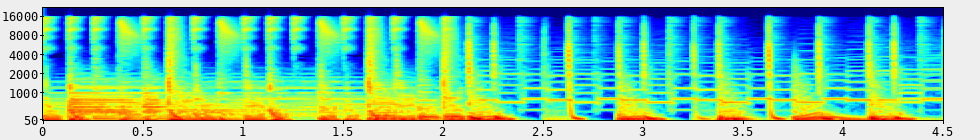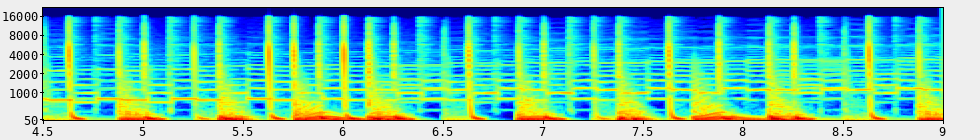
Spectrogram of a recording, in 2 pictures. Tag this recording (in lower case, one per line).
electronica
